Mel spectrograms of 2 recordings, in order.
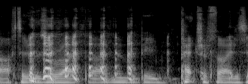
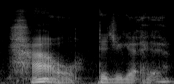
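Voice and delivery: "How" drawn out slowly, the rest softer; stress on How; 4 semitones lower, 8 dB quieter, slower than usual. Shown as a demonstration. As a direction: lean long on "How". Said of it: "there's different ways".

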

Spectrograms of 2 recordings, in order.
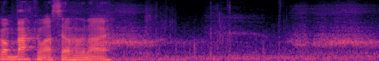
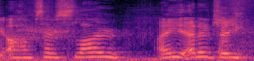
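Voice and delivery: ordinary talk, nothing marked

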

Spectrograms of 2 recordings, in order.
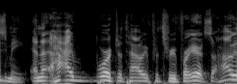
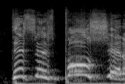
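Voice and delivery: high, drawn-out retold outburst; flipping out; 14 semitones higher, slower than usual. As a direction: re-enact losing it, stretched and high-pitched. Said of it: "so I'm flipping out".

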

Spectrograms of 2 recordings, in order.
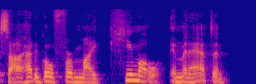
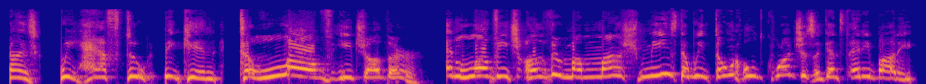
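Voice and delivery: fervent preaching; 8 semitones higher than usual. Real, not acted. Rabbi urging the congregation to love each other, fervent preaching. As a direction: preach it with full force.

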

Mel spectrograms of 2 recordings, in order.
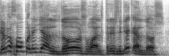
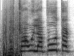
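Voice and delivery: terrified curse; 14 semitones higher than usual. Real, not acted. Jump-scared in the woods, terrified curse. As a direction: scream the curse in panic.

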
